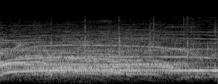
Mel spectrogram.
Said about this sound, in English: You're cheering for just random things. Don't. Okay. That's, yes, you're cheering random things.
